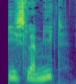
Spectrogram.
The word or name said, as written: islamit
